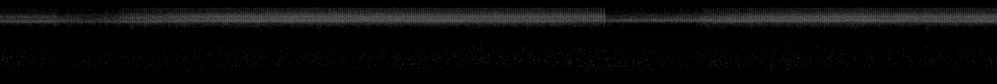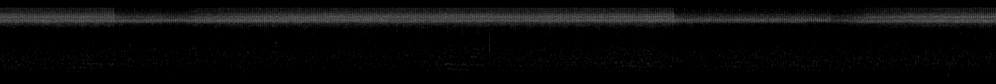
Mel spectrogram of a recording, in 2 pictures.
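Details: In a countryside summer meadow, grasshoppers keep up a bright, high-pitched rasping buzz, continuous for long stretches with short dips in loudness where one caller pauses before resuming.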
